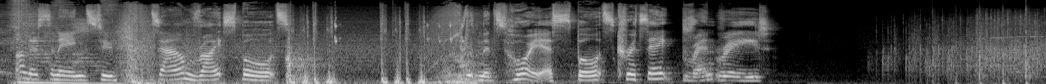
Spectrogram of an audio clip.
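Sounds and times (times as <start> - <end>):
speech: 0.3 - 3.3, 4.7 - 7.8
audience applause and claps: 8.8 - 10.4.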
